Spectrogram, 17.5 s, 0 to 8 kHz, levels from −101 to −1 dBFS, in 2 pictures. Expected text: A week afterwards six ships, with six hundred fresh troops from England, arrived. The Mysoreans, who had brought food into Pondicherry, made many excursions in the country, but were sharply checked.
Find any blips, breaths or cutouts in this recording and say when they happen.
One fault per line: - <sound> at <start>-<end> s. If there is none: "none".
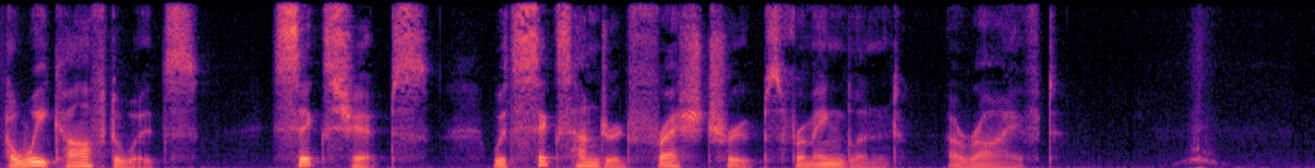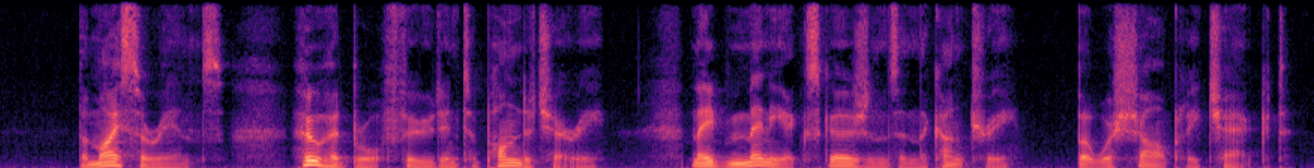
- whoosh at 7.8-8.5 s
